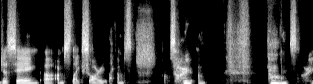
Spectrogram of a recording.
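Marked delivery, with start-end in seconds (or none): 1.1-6.3 whispered, broken, with sporadic sobs. Retelling what someone kept saying while curled up, imitating sporadic crying. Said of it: "very sporadically while crying".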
